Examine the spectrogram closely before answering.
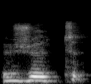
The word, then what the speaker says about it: jette: When it comes to a silent E conjugation, the pronunciation is quite hard to say. Il jette, jette.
